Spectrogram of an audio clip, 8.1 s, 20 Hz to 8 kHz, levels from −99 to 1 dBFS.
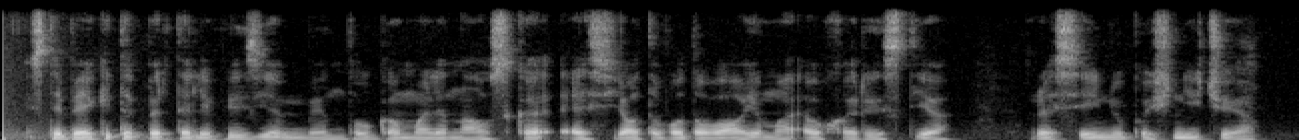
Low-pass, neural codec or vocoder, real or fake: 7.2 kHz; none; real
